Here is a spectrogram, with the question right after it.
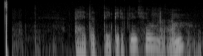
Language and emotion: Russian, neutral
